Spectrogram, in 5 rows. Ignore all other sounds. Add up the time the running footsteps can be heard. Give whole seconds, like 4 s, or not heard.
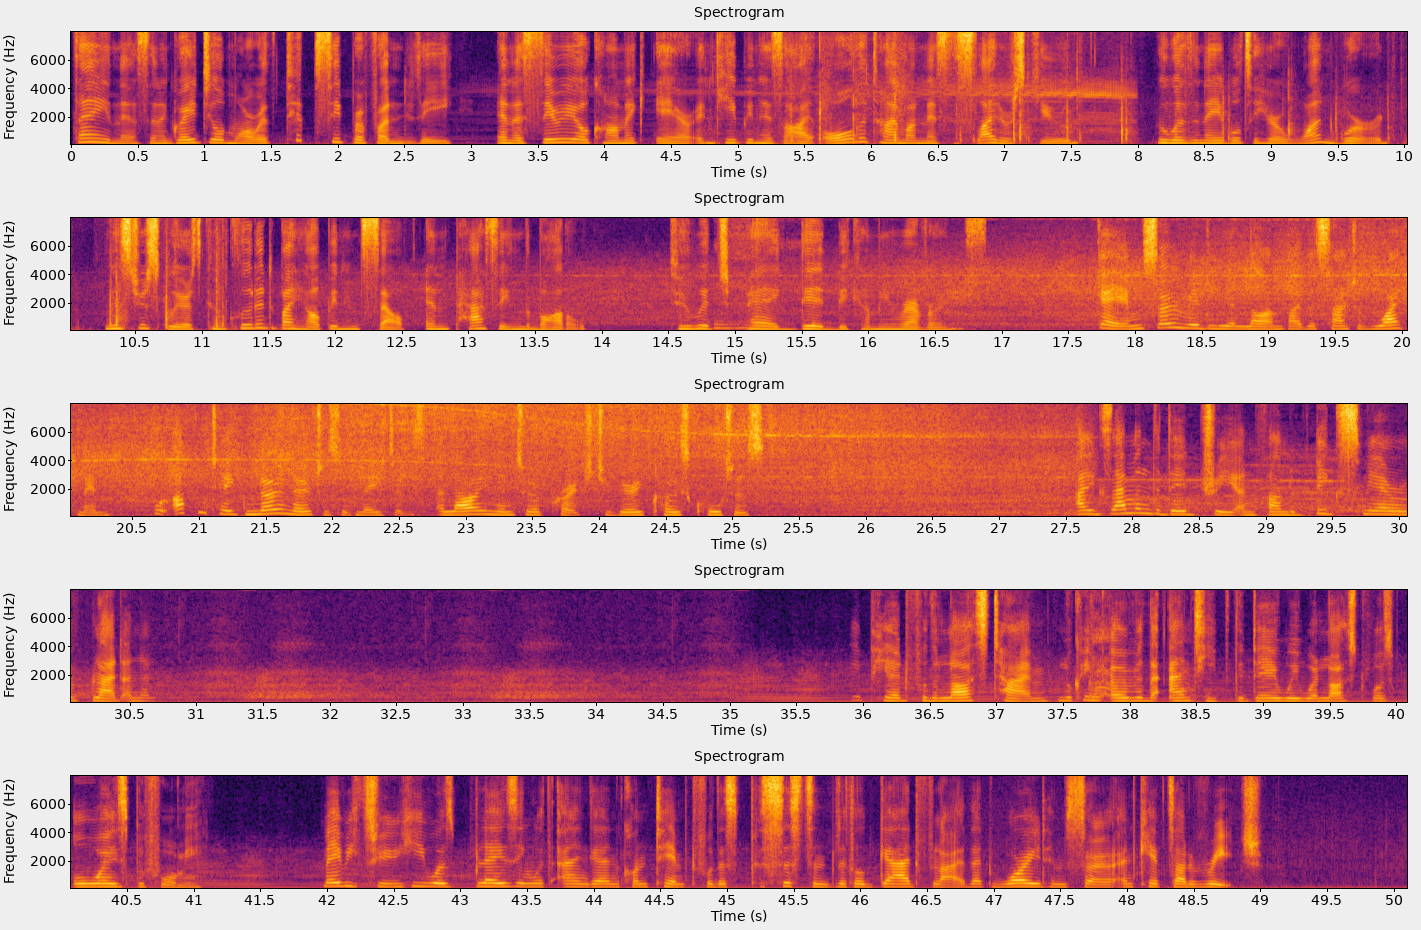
6 s.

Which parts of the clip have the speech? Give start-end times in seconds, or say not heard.
0.0-16.9, 17.7-25.4, 27.6-30.7, 35.9-41.0, 42.0-49.0.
